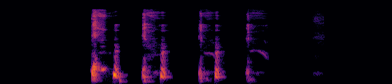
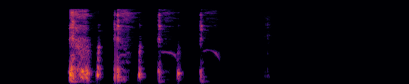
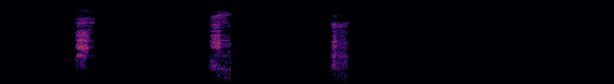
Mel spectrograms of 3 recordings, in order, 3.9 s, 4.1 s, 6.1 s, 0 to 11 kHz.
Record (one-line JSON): {"three_cough_length": "3.9 s", "three_cough_amplitude": 12369, "three_cough_signal_mean_std_ratio": 0.22, "cough_length": "4.1 s", "cough_amplitude": 14040, "cough_signal_mean_std_ratio": 0.23, "exhalation_length": "6.1 s", "exhalation_amplitude": 1368, "exhalation_signal_mean_std_ratio": 0.19, "survey_phase": "alpha (2021-03-01 to 2021-08-12)", "age": "18-44", "gender": "Female", "wearing_mask": "No", "symptom_cough_any": true, "symptom_fatigue": true, "symptom_fever_high_temperature": true, "symptom_headache": true, "symptom_change_to_sense_of_smell_or_taste": true, "symptom_loss_of_taste": true, "symptom_onset": "3 days", "smoker_status": "Ex-smoker", "respiratory_condition_asthma": false, "respiratory_condition_other": false, "recruitment_source": "Test and Trace", "submission_delay": "2 days", "covid_test_result": "Positive", "covid_test_method": "RT-qPCR"}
